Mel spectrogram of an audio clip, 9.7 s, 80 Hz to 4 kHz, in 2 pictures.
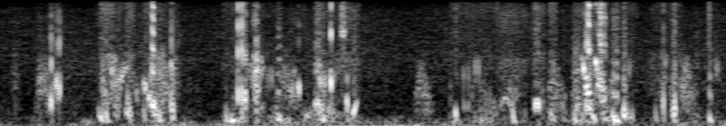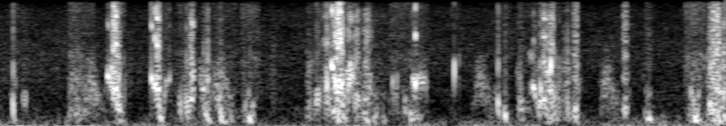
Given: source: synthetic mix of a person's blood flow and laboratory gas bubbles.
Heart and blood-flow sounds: Doppler ultrasound of blood flow; subclavian vein
0.31-0.43 s: bubbles
0.64-1.20 s: bubbles
1.48-1.89 s: bubbles
1.92-2.04 s: bubbles
2.09-2.40 s: bubbles
2.99-4.25 s: bubbles
4.33-4.54 s: bubbles
4.73-4.79 s: bubbles
4.90-5.04 s: bubbles
5.29-5.48 s: bubbles
5.53-5.69 s: bubbles
5.85-5.98 s: bubbles
6.00-6.57 s: bubbles
6.88-7.70 s: bubbles
7.84-7.91 s: bubbles
8.13-8.73 s: bubbles
8.98-9.05 s: bubbles
9.13-9.21 s: bubbles
9.40-9.69 s: bubbles
From the record:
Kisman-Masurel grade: 333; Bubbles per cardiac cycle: rolling drumbeat, 9 or more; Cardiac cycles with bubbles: 50 to 99%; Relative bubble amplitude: loud (0.450 to 0.775); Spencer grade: 3 (all of the cardiac periods contain showers or single bubble signals, but not dominating or overriding the cardiac motion signals); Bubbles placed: anywhere in the cardiac cycle

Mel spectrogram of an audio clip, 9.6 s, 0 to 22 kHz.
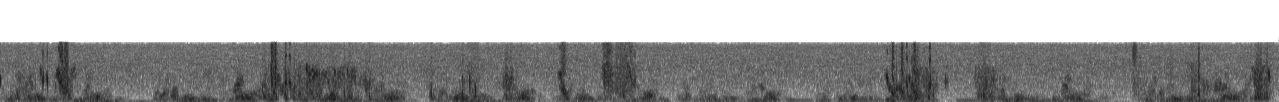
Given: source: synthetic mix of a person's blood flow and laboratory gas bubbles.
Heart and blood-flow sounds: Doppler ultrasound of blood flow; precordium
0.00-0.04 s: bubbles
0.11-0.58 s: bubbles
1.94-2.83 s: bubbles
3.20-3.30 s: bubbles
3.44-3.62 s: bubbles
3.76-3.87 s: bubbles
4.18-4.30 s: bubbles
4.51-4.79 s: bubbles
6.62-7.05 s: bubbles
7.08-7.13 s: bubbles
7.30-7.55 s: bubbles
8.92-9.18 s: bubbles
9.38-9.56 s: bubbles
From the record:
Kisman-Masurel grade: 333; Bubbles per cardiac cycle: rolling drumbeat, 9 or more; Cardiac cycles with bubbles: 50 to 99%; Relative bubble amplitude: loud (0.450 to 0.775); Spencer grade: 3 (all of the cardiac periods contain showers or single bubble signals, but not dominating or overriding the cardiac motion signals); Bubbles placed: only in the low amplitude regions of the cardiac cycle

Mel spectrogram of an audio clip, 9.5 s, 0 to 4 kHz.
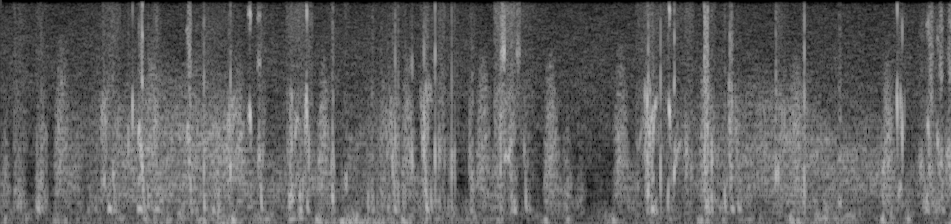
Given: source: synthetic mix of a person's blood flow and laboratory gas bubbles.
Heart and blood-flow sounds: Doppler ultrasound of blood flow; subclavian vein
0.12-0.27 s: bubbles
0.34-0.48 s: bubbles
0.90-1.21 s: bubbles
1.24-1.64 s: bubbles
1.84-2.41 s: bubbles
2.46-2.67 s: bubbles
2.85-3.12 s: bubbles
3.27-3.38 s: bubbles
3.42-3.50 s: bubbles
3.66-4.06 s: bubbles
4.08-4.16 s: bubbles
4.19-4.58 s: bubbles
4.67-4.75 s: bubbles
4.93-5.35 s: bubbles
6.34-6.94 s: bubbles
7.04-7.44 s: bubbles
7.74-7.88 s: bubbles
8.00-8.08 s: bubbles
8.36-8.43 s: bubbles
8.93-9.06 s: bubbles
9.18-9.52 s: bubbles
From the record:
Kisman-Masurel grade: 243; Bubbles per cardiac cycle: several, 3 to 8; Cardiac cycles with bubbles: 100%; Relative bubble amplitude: loud (0.450 to 0.775); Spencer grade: 3 (all of the cardiac periods contain showers or single bubble signals, but not dominating or overriding the cardiac motion signals); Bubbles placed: anywhere in the cardiac cycle

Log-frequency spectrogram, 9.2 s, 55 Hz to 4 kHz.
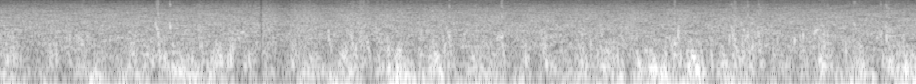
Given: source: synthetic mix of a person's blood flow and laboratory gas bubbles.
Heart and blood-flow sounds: Doppler ultrasound of blood flow; precordium
0.00-0.25 s: bubbles
0.45-0.61 s: bubbles
0.64-0.92 s: bubbles
1.24-1.76 s: bubbles
1.86-1.91 s: bubbles
1.93-2.07 s: bubbles
2.22-2.60 s: bubbles
2.65-2.70 s: bubbles
2.88-2.99 s: bubbles
3.21-3.34 s: bubbles
3.47-3.89 s: bubbles
3.93-4.09 s: bubbles
4.42-4.56 s: bubbles
4.60-5.11 s: bubbles
5.21-5.31 s: bubbles
5.38-5.52 s: bubbles
5.78-6.26 s: bubbles
6.56-6.84 s: bubbles
6.96-7.15 s: bubbles
7.26-8.33 s: bubbles
8.41-8.69 s: bubbles
8.75-9.12 s: bubbles
From the record:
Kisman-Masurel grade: 342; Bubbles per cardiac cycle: rolling drumbeat, 9 or more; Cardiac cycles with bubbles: 100%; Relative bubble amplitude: moderate (0.250 to 0.450); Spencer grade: 3 (all of the cardiac periods contain showers or single bubble signals, but not dominating or overriding the cardiac motion signals); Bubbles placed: anywhere in the cardiac cycle

